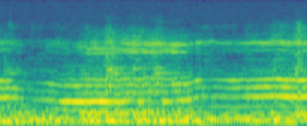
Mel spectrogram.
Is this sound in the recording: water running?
no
